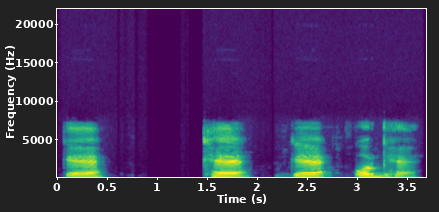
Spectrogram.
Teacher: क वर्ग के सभी वर्णों का उच्चारण स्थान कंठ से होता है, जैसे क, ख, ग और घ।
